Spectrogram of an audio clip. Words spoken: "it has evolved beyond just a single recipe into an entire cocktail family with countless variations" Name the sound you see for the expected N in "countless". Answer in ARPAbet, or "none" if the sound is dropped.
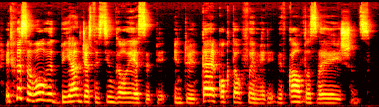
L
